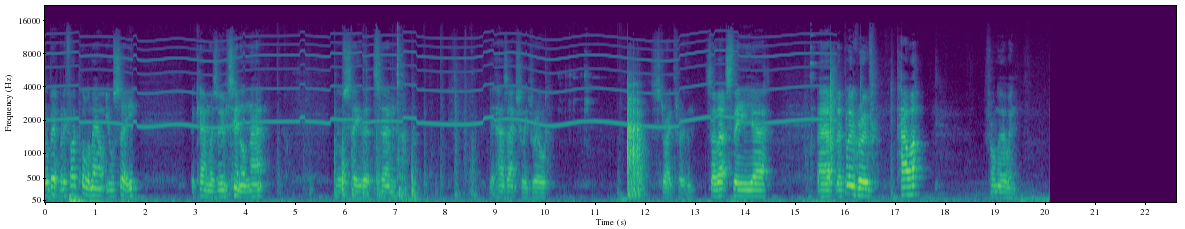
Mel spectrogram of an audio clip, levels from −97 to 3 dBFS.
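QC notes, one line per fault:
0.00–15.84 s: switching supply whistle, a high tone near 2 kHz that wanders between 1.7 and 2.16 kHz, sitting roughly 20 dB below the sound; the drifting pitch distinguishes it from fixed-pitch hum.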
